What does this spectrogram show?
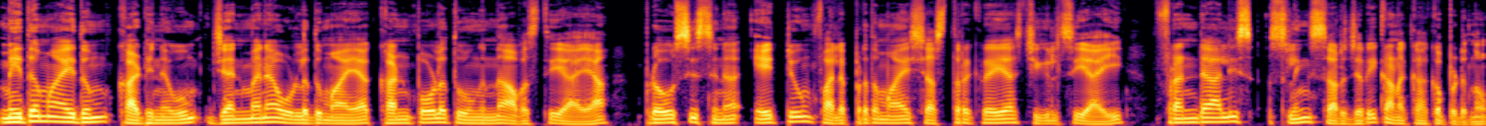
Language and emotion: Malayalam, neutral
